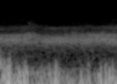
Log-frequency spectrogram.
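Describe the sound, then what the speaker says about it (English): A large flock of crows caws around a Cold War ROC bunker in Glamis, Scotland, their harsh calls overlapping in a steady, noisy chorus at moderate distance. "there's just a crazy amount of crows"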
